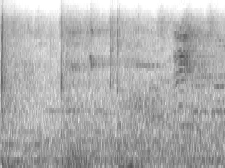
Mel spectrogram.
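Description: A basketball bouncing on a wooden gym floor, with a couple of sharp thuds, over the voices of children playing in a large hall.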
